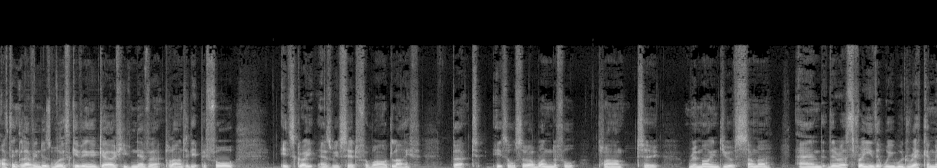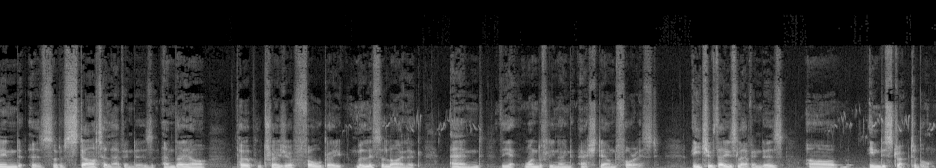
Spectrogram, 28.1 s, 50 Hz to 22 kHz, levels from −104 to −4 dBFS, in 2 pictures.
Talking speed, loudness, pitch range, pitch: 135 wpm, -25 LUFS, 95-115 Hz, 105 Hz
